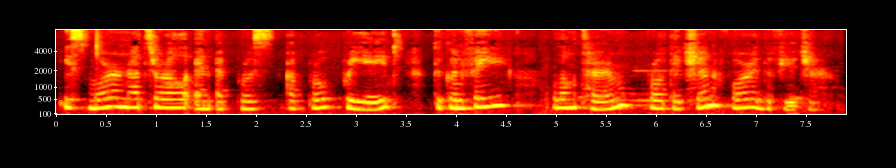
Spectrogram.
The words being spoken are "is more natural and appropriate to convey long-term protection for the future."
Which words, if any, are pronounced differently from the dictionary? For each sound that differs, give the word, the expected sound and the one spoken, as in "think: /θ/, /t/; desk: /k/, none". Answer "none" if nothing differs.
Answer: convey: /v/, /f/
